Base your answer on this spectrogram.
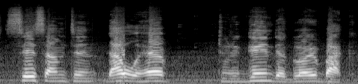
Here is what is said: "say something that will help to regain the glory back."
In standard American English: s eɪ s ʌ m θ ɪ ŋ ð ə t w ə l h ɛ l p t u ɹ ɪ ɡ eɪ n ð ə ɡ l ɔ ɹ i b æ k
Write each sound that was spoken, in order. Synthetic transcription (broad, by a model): s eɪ s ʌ m t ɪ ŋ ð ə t w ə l h ɛ l p t u ɹ ɪ ɡ eɪ n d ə ɡ l ɔ ɹ i b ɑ k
